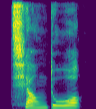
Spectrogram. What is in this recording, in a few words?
"抢夺", Chinese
